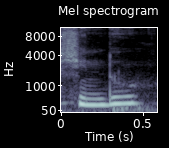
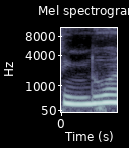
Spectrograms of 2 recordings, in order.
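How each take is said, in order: First: The name begins with an sh sound. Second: The name begins with an s sound. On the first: The speaker calls it wrong. "షింధు అనంటే ఎలా ఉంటది?" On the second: The speaker calls it right. "సింధు అనకుండా"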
